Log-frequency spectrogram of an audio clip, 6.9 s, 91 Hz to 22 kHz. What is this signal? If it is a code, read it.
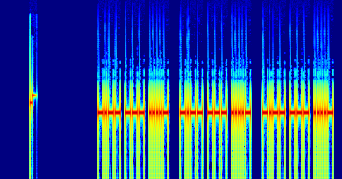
Morse code, heard as a keyed tone, about 34 wpm, 700 Hz. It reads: YO4 YO4 YO4
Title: Callsign Prefixes for Top 25 DXCC - Repeated 3x - 35wpm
